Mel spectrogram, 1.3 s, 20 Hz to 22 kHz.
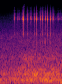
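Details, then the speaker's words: Removed air-fuel sensor (BO2) from a K24-swapped 8th-gen Honda Civic, which had a chafed wire and was not working properly; shaking it gives a light, tinny run of loose ticks like a cat toy, so the internals are broken and it was replaced with a new one. "sounds like a cat toy BO2 is just bad so we had a brand new one oh six Civic looked just like this so I replaced it"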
